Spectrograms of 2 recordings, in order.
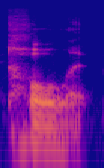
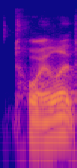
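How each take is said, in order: First: The word is said with a Southern twang. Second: The word is said in a plain accent.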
